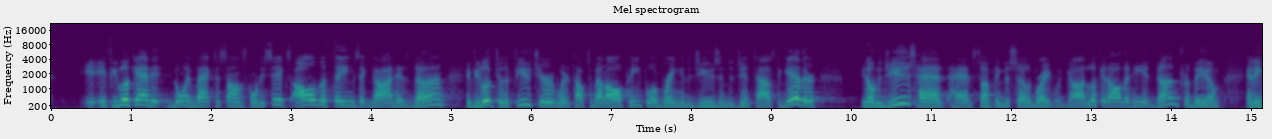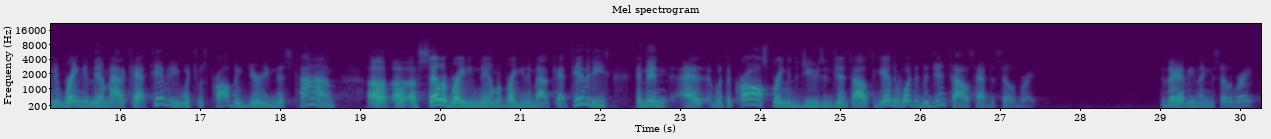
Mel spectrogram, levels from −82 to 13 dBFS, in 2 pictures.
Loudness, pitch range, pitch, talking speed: -30 LUFS, 170-210 Hz, 185 Hz, 210 wpm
